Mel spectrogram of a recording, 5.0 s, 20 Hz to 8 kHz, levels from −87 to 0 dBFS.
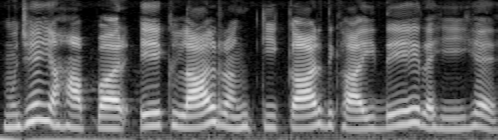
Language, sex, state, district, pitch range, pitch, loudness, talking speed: Hindi, female, Madhya Pradesh, Katni, 200-235 Hz, 215 Hz, -16 LUFS, 145 wpm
